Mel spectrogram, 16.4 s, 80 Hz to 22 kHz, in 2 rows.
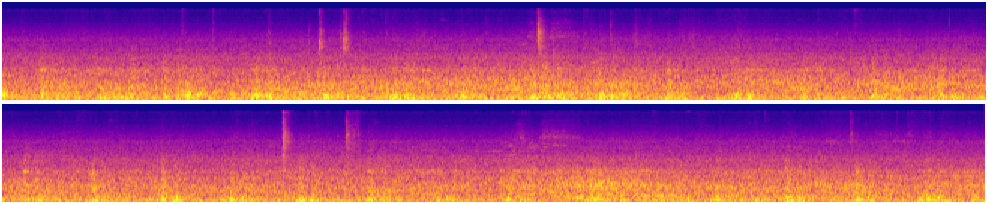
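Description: Running noise inside a CAF-UTA 3700 light-rail car in motion: a steady rumble of the wheels on the rails, with a few sharp clicks scattered through it.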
